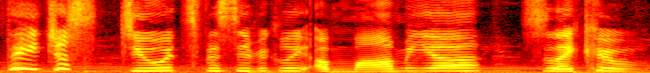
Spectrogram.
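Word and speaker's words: Amamiya: anime in two days the way they pronounce wren's last name in the anime in the dub like they did it a mamia and i'm just like it's ama mia and so now i'm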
